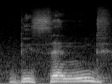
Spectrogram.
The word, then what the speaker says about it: descend: us the same pronunciation so here c is silent now where d is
